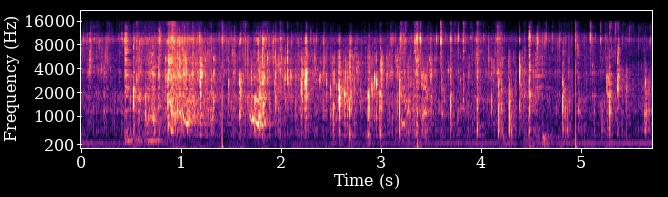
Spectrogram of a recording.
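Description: Peeled boiled eggs sizzling and crackling as they shallow-fry in hot oil in a steel kadhai. A metal spatula stirs and turns them, scraping and clinking against the pan.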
